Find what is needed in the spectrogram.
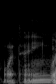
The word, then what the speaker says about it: Watain: So we went to Kansas City to go see Destroyer 666 and Watain. Am I saying that right? – Watain.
